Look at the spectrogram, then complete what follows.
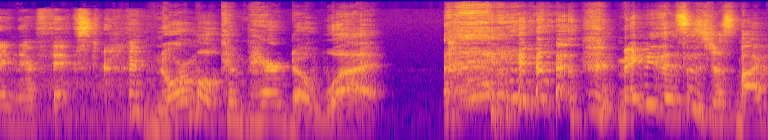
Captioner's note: laughs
